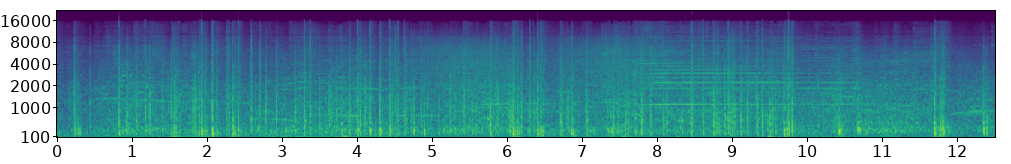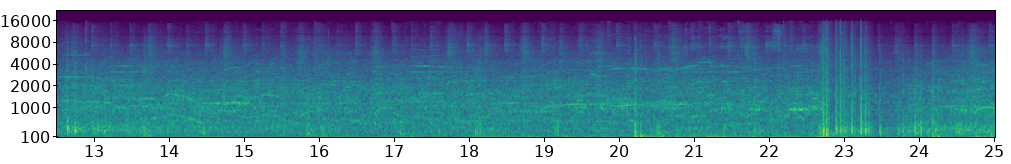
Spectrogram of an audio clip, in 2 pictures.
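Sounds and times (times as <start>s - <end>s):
firework shells bursting and crackling: 0.0s - 13.1s.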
